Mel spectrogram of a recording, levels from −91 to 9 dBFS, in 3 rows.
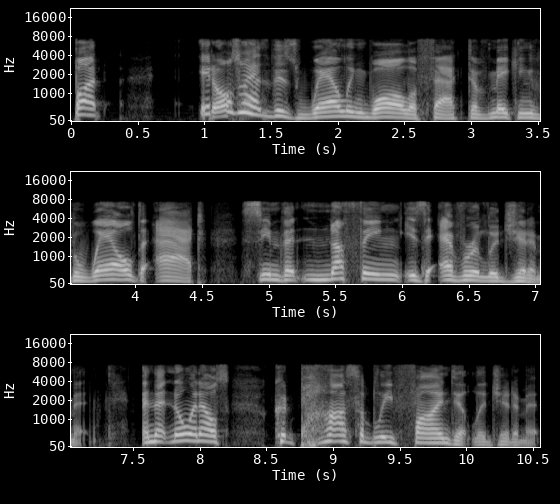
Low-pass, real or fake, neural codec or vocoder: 7.2 kHz; real; none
